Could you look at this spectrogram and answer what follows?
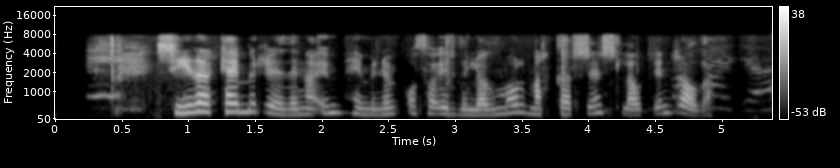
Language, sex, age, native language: Icelandic, female, 30-39, Icelandic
